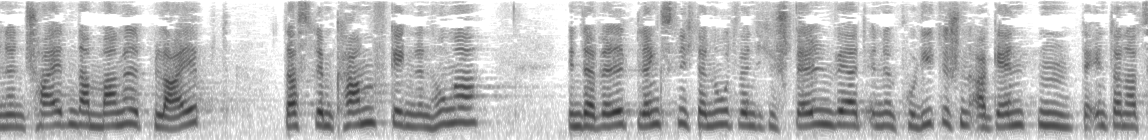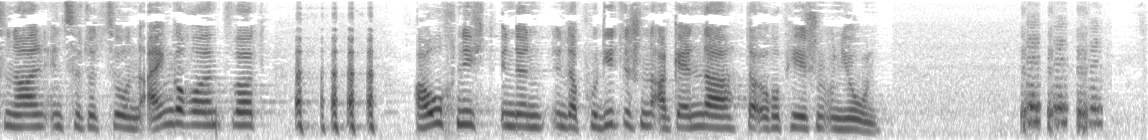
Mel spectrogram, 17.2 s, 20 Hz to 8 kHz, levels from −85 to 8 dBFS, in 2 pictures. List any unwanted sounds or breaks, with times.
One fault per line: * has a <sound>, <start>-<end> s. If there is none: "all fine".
* has a laugh, 10.8-11.5 s
* has a laugh, 16.3-16.9 s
